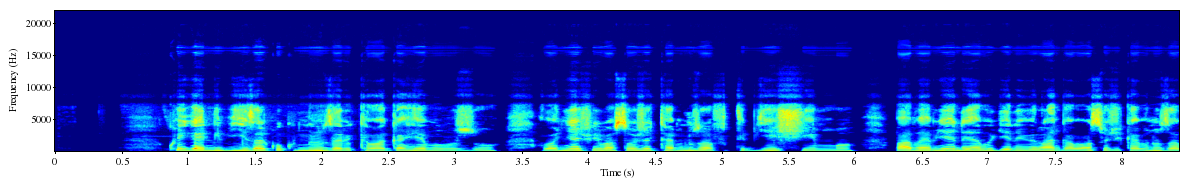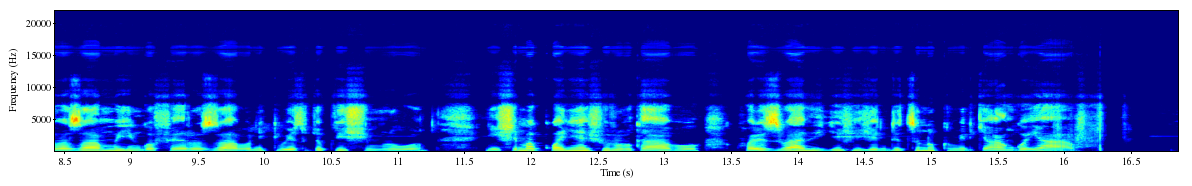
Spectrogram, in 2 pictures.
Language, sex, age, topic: Kinyarwanda, female, 25-35, education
